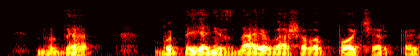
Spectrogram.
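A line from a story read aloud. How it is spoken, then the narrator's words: Girl laughing, affectedly shrieking. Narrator (Russian): хохотала девица, манерно взвизгивая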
